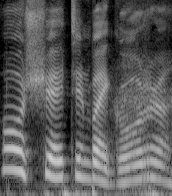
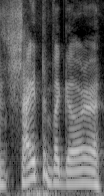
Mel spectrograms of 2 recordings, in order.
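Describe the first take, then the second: First: Hammed-up Irish cop accent, high and loud; Irish beat cop. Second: Laughing Irish brogue, high and loud; Irish beat cop. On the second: Retold or imitated. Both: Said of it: "He's an Irish beat cop".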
